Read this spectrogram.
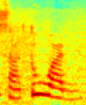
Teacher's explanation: Di saat kita bilang u-nya itu seperti ada W di tengah-tengahnya gitu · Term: bunyi pelancar w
